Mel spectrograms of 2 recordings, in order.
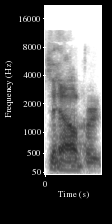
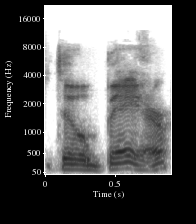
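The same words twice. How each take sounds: First: It uses the name owner's own pronunciation. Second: It uses a snobbish pronunciation of the name. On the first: The speaker calls it right. "Mister Daubert says his name is Daubert" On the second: The speaker calls it wrong. "or even by some snobs as Daubert"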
